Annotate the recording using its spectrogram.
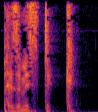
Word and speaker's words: pessimistic: Pessimistic. Don't be so pessimistic. And even though it's spelled with two S's, it sounds like a Z.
